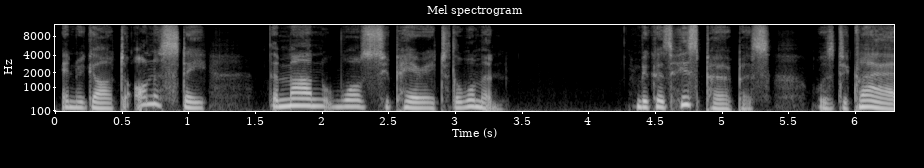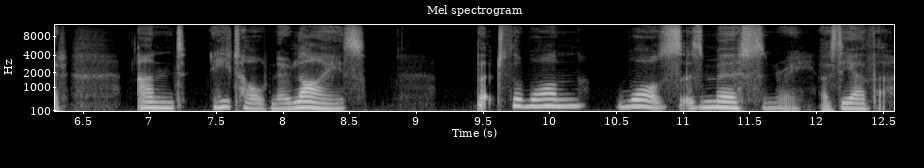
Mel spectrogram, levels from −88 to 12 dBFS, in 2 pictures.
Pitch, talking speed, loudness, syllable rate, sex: 185 Hz, 140 wpm, -19 LUFS, 5.3 syllables/s, female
